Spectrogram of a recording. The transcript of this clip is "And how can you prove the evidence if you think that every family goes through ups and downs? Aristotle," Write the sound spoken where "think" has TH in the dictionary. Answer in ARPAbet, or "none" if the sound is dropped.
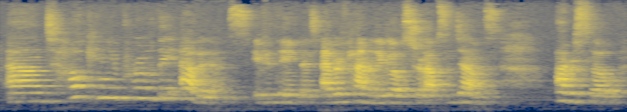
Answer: TH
